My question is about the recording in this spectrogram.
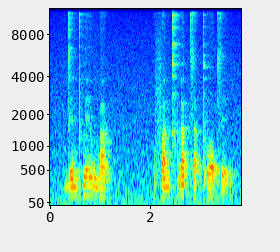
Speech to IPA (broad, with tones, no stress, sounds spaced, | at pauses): d e˦˥ n pʰ l eː˥˩ w ŋ a˦˥ k̚ | f a˧ n kʰ r a˥˩ t̚ s a˨˩ k̚ pʰ l ɔ˦˥ ʔ s e˨˩ ʔ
